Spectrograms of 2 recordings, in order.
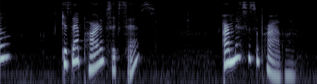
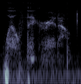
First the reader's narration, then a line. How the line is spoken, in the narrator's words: smiled and whispered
